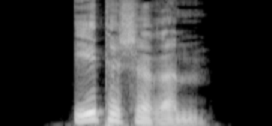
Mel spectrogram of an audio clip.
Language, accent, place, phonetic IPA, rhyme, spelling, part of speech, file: German, Germany, Berlin, [ˈeːtɪʃəʁəm], -eːtɪʃəʁəm, ethischerem, adjective, De-ethischerem.ogg
- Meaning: strong dative masculine/neuter singular comparative degree of ethisch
